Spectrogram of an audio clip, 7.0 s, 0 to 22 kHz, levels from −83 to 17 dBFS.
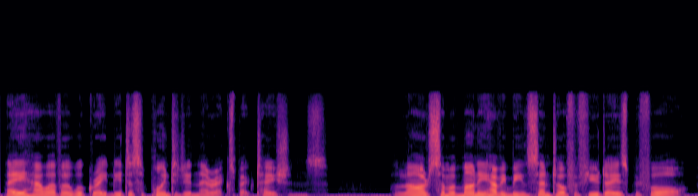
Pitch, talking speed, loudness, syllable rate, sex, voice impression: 105 Hz, 180 wpm, -22 LUFS, 5.9 syllables/s, male, very masculine, adult-like, cool, calm, reassuring, elegant, slightly sweet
